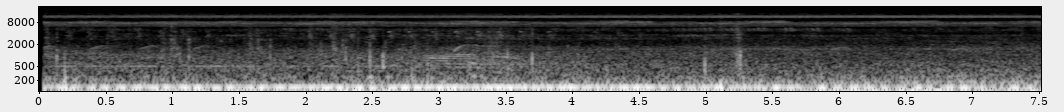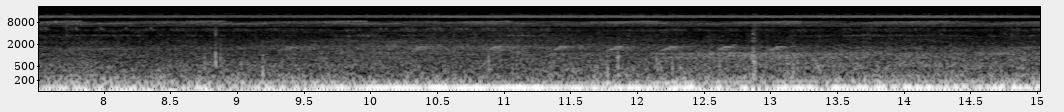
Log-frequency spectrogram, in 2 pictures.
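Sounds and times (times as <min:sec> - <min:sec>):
high-pitched insect chorus: 0:00.0 - 0:15.0.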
